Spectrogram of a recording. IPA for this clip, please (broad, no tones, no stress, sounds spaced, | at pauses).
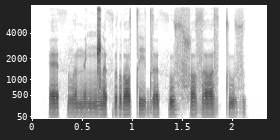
ɛ θ β ə n ɛ ŋ͡ǁ ə θ r ɔ t i d əː θ u z ɬ ɔ z ʌː z t u z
